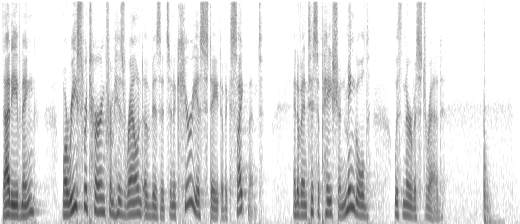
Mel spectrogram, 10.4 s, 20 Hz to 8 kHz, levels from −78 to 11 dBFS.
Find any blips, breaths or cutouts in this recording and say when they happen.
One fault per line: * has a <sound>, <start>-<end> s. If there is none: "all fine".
* has a thud, 9.7-10.1 s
